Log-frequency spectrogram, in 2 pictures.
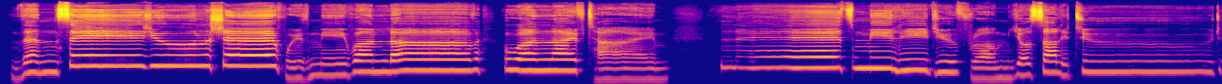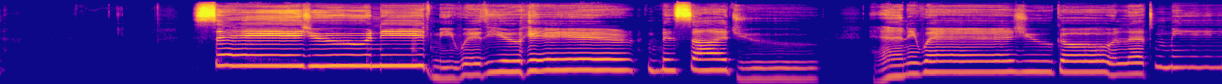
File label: omni male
